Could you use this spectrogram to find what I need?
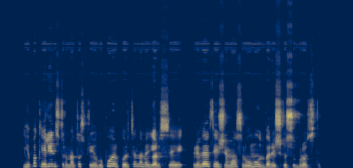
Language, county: Lithuanian, Marijampolė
